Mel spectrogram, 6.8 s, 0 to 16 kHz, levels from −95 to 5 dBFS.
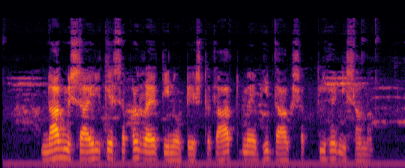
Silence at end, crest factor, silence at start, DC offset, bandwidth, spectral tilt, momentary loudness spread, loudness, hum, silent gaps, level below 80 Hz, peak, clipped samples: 0 s; 26 dB; 0.2 s; under 0.1%; 11.5 kHz; -3.5 dB/octave; 21 LU; -23 LUFS; none; none; -56 dBFS; 0 dBFS; under 0.1%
